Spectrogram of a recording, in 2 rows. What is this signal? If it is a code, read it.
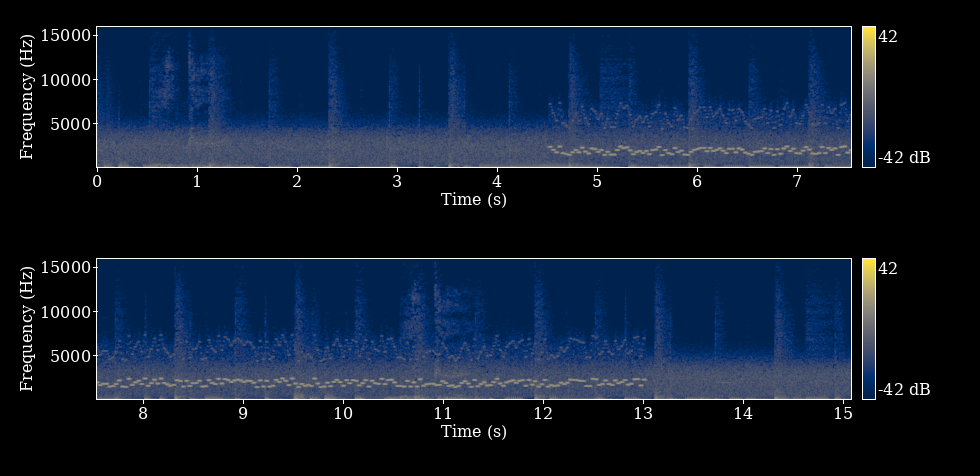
Multi-tone FSK (Olivia or MFSK type), about 1000 Hz wide, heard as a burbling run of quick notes, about 31.25 baud, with radio static.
